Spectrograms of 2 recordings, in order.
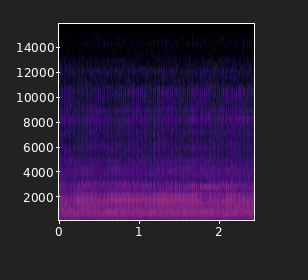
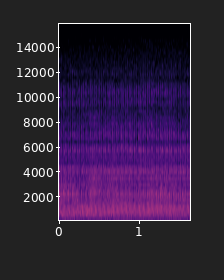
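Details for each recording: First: Scroll saw cutting triple-stacked wood including cherry, running at about 80% speed: steady, even buzzing hiss with no bogging or stalling; cutting smoothly. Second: see I hear the chattering getting louder now which tells me that my blade is dulling so I'm not getting a lot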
